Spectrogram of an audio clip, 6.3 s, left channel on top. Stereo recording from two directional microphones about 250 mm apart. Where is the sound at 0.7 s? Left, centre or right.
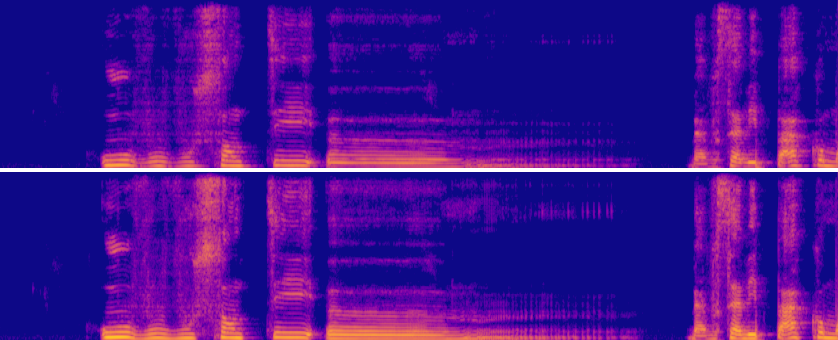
Right.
